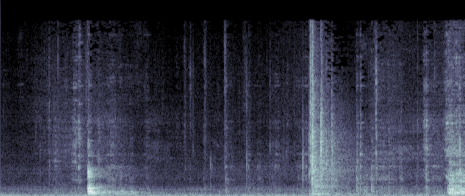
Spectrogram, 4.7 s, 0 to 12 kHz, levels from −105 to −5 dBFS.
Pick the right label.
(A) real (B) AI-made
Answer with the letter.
A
